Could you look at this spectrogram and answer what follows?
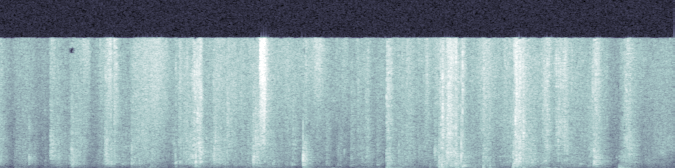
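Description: Footsteps crunching irregularly on a sandy, gravelly canyon floor.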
